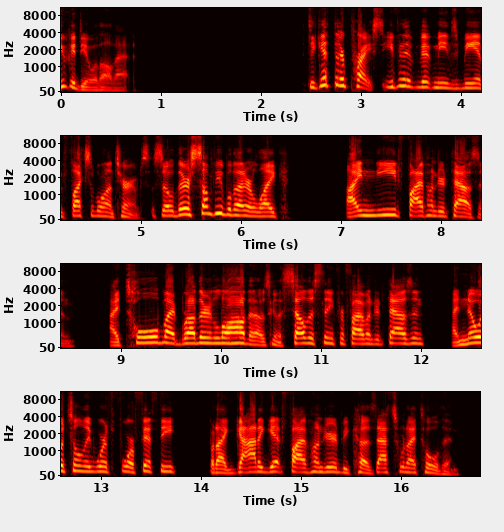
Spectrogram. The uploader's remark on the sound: Abilene, Texas. This was a live class recorded to give investors a solid qualitative overview of all the different real estate investing strategies.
